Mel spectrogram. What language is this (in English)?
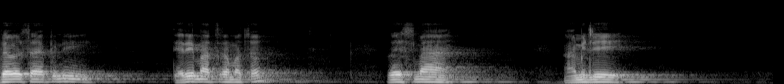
Nepali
